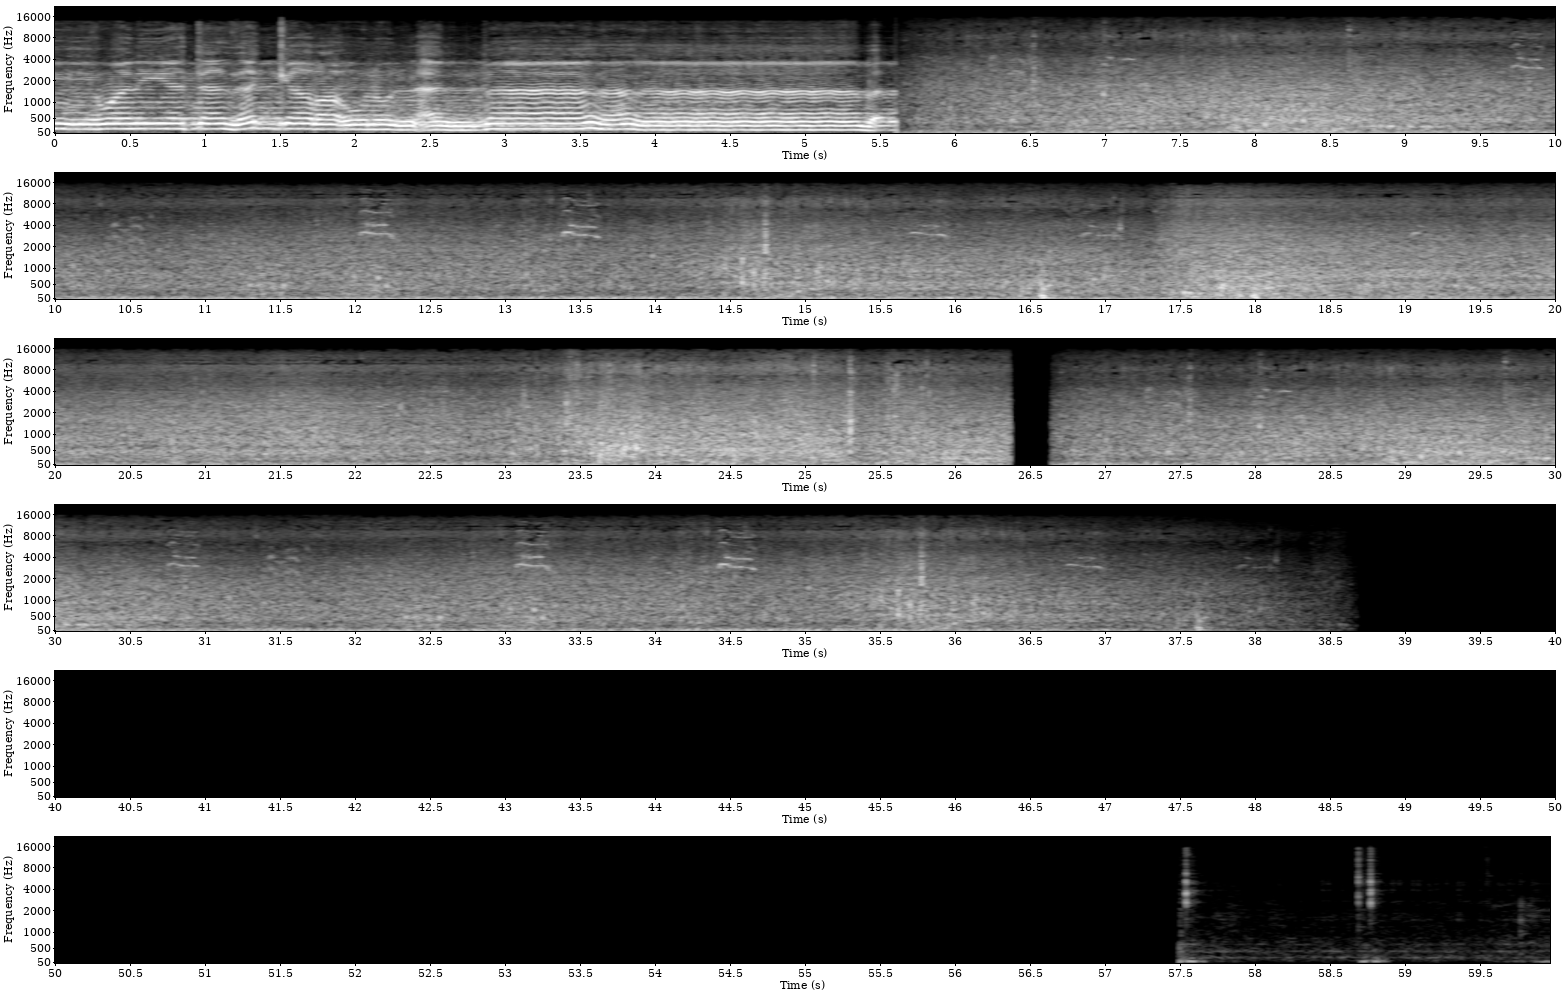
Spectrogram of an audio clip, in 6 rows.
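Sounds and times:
rushing water: 0:00.0 - 0:38.7.

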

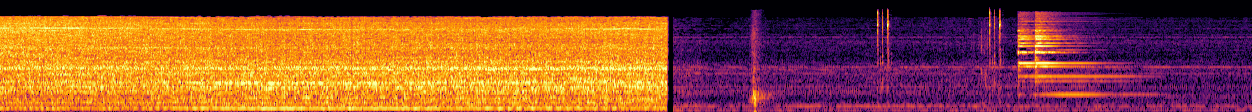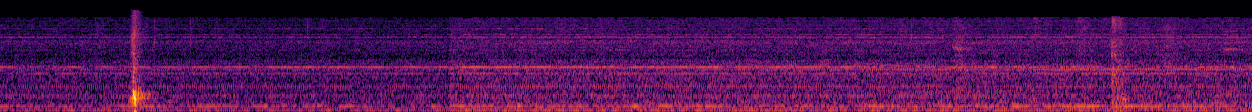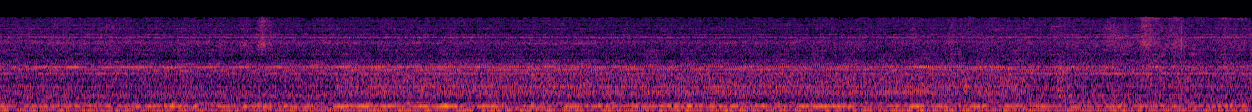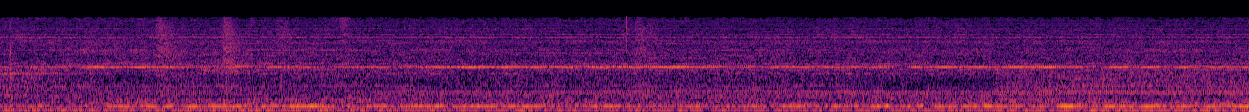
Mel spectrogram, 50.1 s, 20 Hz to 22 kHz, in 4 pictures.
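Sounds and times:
steady mechanical hum: 0:06.5 - 0:50.0
low hum: 0:07.2 - 0:08.2, 0:09.9 - 0:11.8, 0:13.8 - 0:14.3
click: 0:08.8 - 0:09.0, 0:09.8 - 0:10.1
bright bell dings: 0:10.2 - 0:11.8.

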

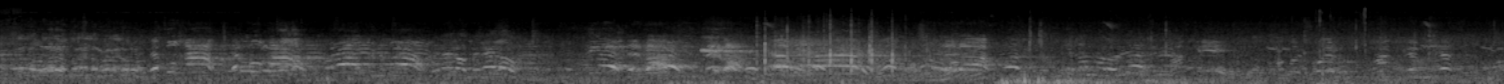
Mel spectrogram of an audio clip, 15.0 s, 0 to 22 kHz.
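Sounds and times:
voices shouting: 0:00.0 - 0:15.0.

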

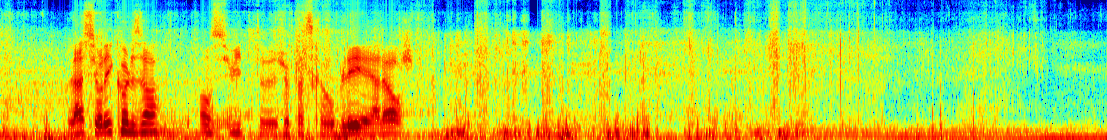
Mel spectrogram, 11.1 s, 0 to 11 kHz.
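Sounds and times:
wind on microphone: 0:00.0 - 0:10.3.

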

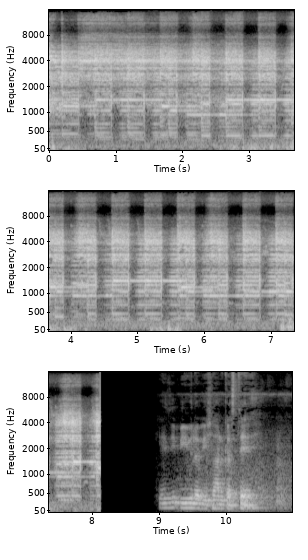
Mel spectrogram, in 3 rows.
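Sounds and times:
repeating pitched music phrase: 0:00.0 - 0:08.1.

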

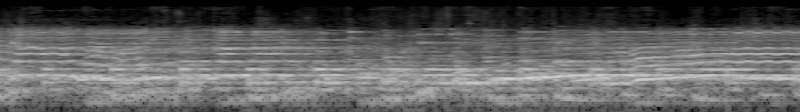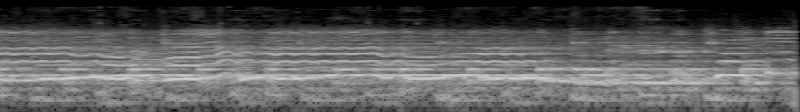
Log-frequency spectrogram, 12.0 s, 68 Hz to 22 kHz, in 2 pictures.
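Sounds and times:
person singing long notes: 0:03.6 - 0:12.0.

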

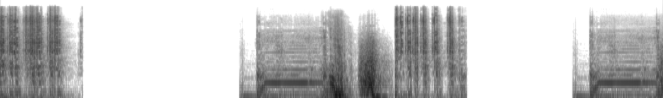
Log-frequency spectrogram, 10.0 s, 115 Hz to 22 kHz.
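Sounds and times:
quick run of sharp clicks: 0:05.9 - 0:07.0.

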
